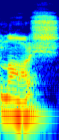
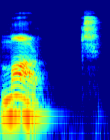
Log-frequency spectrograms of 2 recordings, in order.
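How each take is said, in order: First: The word ends with a soft 'sh' sound. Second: The word ends with a sharp 'ch' sound. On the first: The speaker calls it wrong. "not say marsh, no" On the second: The speaker calls it right. "March, ch, t"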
